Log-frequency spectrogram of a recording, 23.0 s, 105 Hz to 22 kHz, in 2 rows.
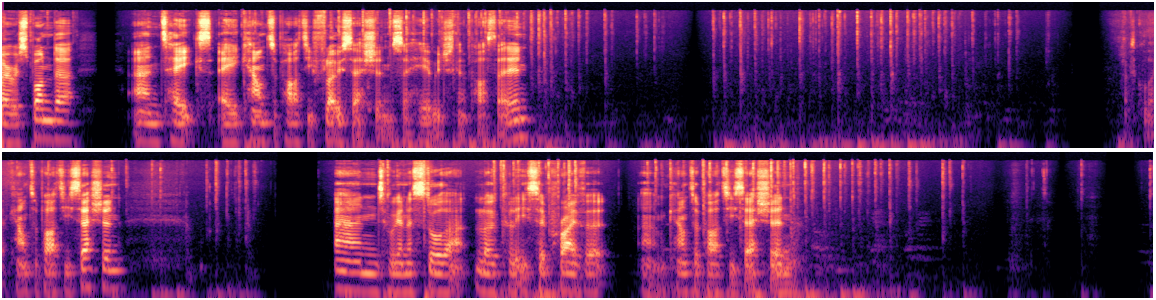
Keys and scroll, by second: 0.1 Return, 10.2 alt+Return.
